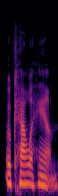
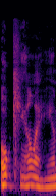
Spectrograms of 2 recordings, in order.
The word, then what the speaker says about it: O'Callaghan: O'Callaghan. O'Callahan. O'Callahan. There's a G in there.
